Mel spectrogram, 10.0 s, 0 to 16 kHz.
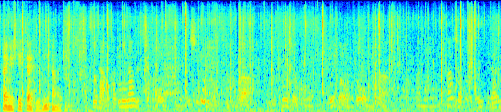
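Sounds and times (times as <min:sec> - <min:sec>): man asking a question: 0:00.0 - 0:01.6.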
